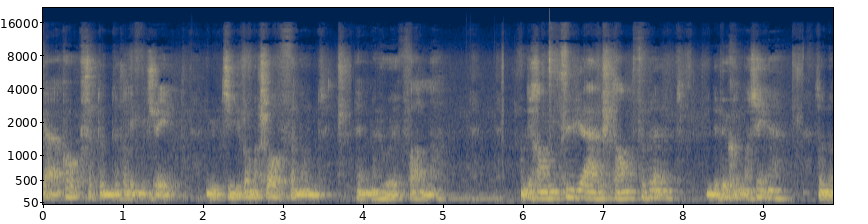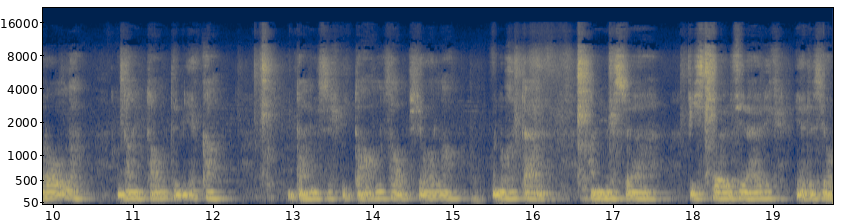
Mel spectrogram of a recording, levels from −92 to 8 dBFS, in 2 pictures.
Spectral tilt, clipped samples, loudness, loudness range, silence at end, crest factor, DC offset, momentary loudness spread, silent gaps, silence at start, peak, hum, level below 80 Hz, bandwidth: -4.5 dB/octave; under 0.1%; -18 LUFS; 5 LU; 0 s; 18 dB; under 0.1%; 13 LU; none; 0 s; 0 dBFS; none; -50 dBFS; 16.5 kHz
